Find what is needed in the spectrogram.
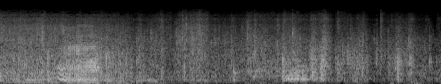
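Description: Plastic packing rustling and crinkling as inflated air pillows and bubble wrap are handled and pulled out of a cardboard shipping box, loudest about a second in.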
